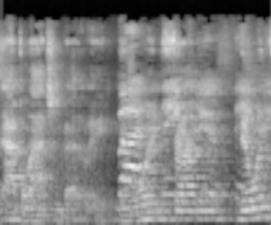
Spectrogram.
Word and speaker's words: Appalachia: won't get into that there like a whole Appalachian history it's pronounced Appalachian by the way no one from no one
